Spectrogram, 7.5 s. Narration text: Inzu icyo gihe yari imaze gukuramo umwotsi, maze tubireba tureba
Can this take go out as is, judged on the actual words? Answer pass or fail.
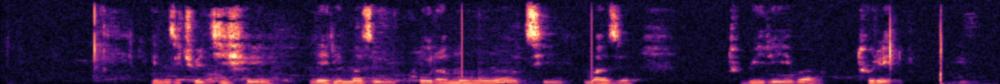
pass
